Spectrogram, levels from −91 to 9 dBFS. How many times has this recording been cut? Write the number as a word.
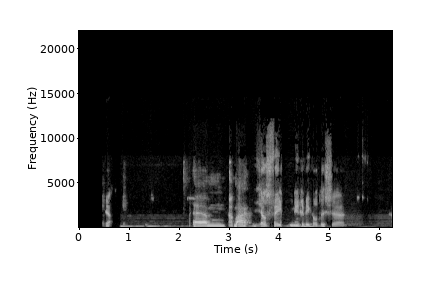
zero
